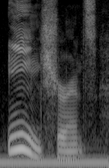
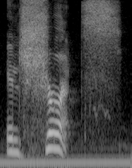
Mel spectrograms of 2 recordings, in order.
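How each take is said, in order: First: It is said in a Southern US accent. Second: It is said in a general, non-Southern accent.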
